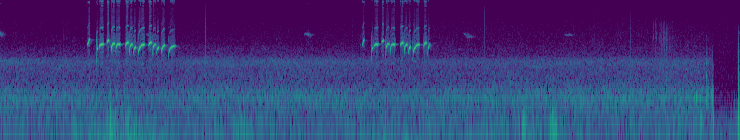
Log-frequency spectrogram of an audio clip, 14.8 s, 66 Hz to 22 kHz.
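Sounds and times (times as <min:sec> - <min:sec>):
background noise: 0:00.0 - 0:14.7
Chatham Island tomtit whistling song: 0:01.8 - 0:03.6, 0:07.2 - 0:08.7.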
